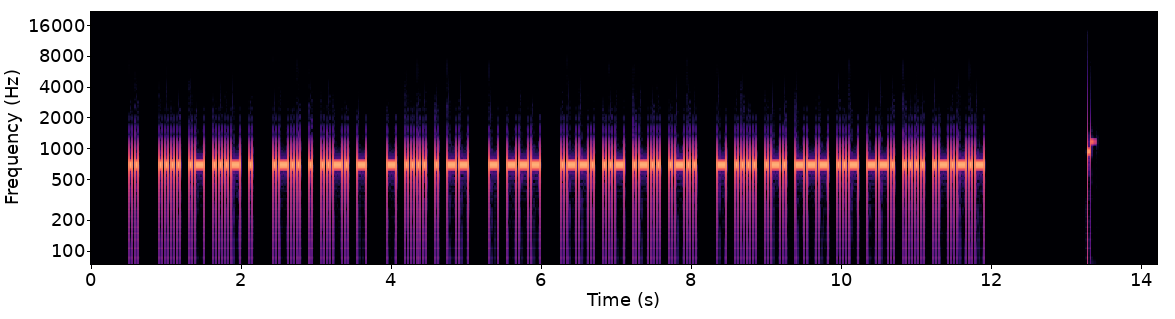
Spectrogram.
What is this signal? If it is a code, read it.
Morse code, heard as a keyed tone, about 30 wpm, 700 Hz. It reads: I HAVE LEFT THEM TO PULL THROUGH.
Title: Sentences from Top 1000 Words - Review Part 2 - 30wpm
